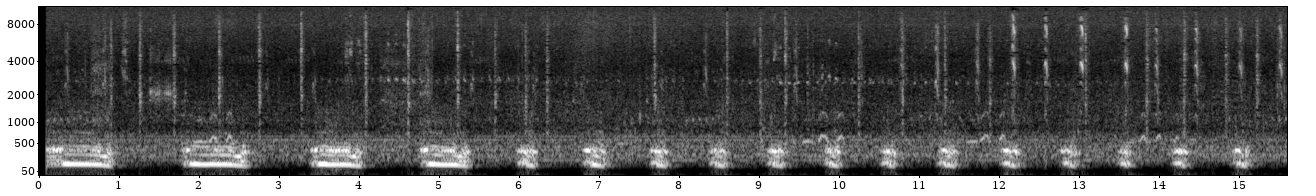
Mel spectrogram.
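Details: Male lion signalling to the pride, announcing himself to other lions in the area: a long series of deep, low grunting roars, about forty a minute, loud at first then fading, with vehicle engine noise and faint clicks behind.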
